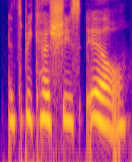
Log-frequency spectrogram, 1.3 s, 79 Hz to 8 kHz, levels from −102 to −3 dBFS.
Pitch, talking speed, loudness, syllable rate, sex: 250 Hz, 225 wpm, -16 LUFS, 6.4 syllables/s, female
